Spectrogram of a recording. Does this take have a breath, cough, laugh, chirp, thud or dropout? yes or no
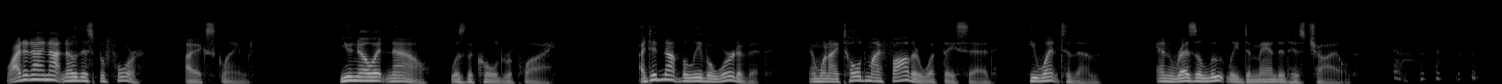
yes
